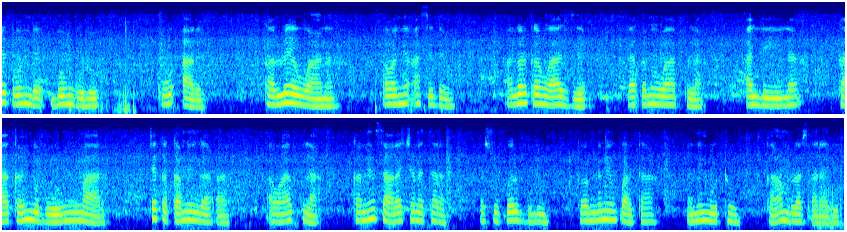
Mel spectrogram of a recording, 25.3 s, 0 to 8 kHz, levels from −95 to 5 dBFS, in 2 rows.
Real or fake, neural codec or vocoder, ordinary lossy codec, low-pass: real; none; Opus, 24 kbps; 7.2 kHz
